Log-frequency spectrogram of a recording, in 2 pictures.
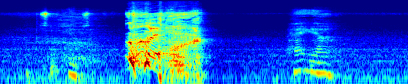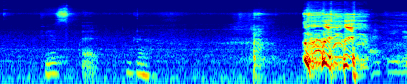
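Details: Two strong, harsh coughs with throat clearing and small grunts between; a chesty cough trying to bring up phlegm that is stuck.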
